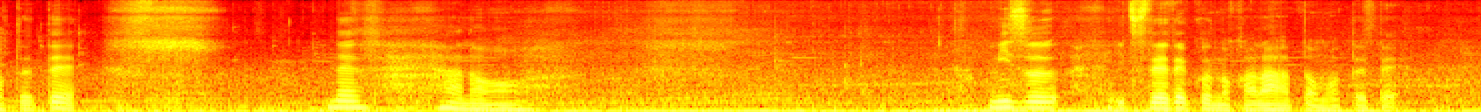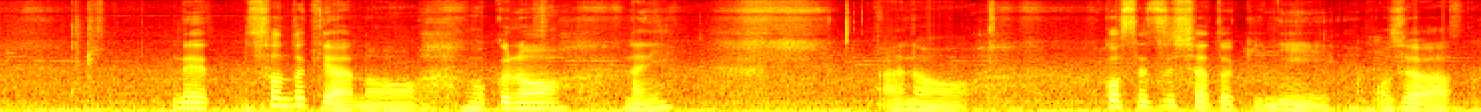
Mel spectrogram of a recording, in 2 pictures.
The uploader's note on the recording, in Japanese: 外の収録なので少しガヤガヤしてて申し訳ないです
